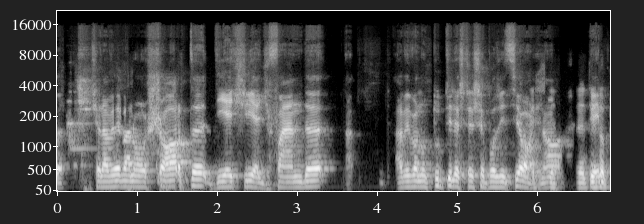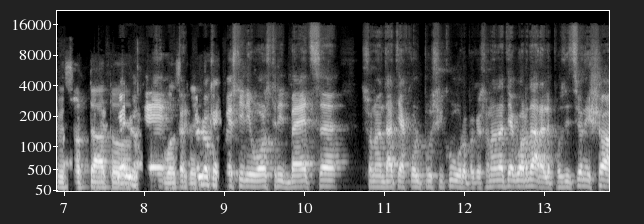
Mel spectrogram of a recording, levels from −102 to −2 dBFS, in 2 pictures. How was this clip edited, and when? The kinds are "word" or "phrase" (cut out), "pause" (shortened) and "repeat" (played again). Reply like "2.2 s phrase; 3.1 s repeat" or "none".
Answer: none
